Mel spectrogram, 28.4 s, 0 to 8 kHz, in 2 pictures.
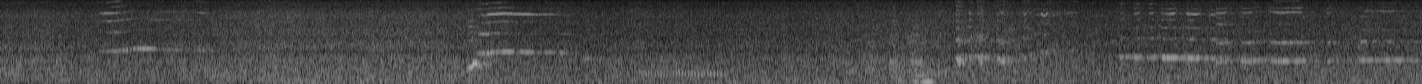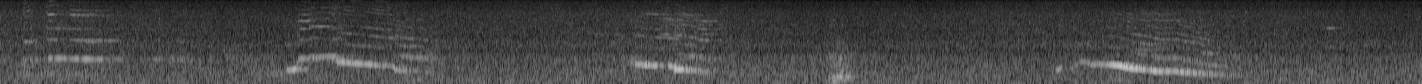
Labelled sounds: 1.0	1.8	humpback whale, 2.3 to 7.6 kHz
4.7	5.7	humpback whale, 1.1 to 7.2 kHz
9.6	10.9	humpback whale, 0.78 to 1.4 kHz
11.2	13.1	humpback whale, 0.78 to 7.6 kHz
13.6	14.1	humpback whale, 0.84 to 5.3 kHz
14.7	15.4	humpback whale, 0.84 to 4.7 kHz
17.1	18.6	humpback whale, 0.78 to 7.6 kHz
20.5	21.4	humpback whale, 0.78 to 4.8 kHz
25.0	26.4	humpback whale, 0.78 to 4.8 kHz

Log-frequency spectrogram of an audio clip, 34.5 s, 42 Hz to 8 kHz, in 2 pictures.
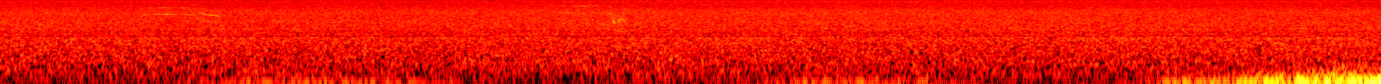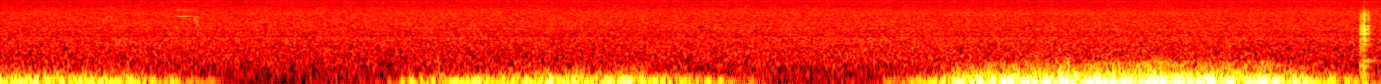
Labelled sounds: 1.9	2.2	killer whale, northern resident, G clan, GG subclan, call N23ii, 3.1 to 3.2 kHz
19.5	19.7	killer whale, northern resident, G clan, GG subclan, call N23ii, 2.8 to 2.9 kHz

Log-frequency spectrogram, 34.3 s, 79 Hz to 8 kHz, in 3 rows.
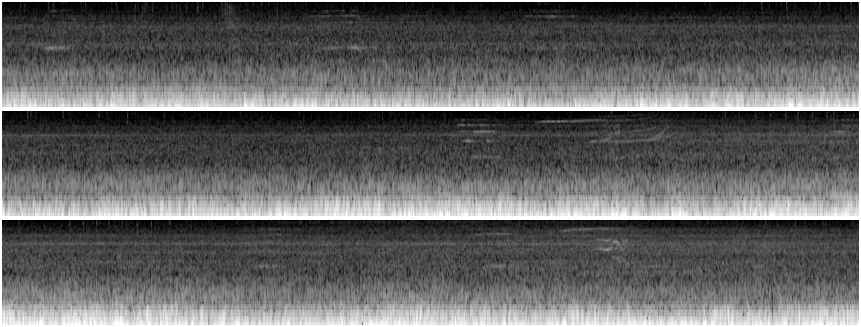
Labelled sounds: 4.1	4.8	killer whale, 3.2 to 5.4 kHz
17.4	18.1	killer whale, 2.1 to 5.3 kHz
29.1	29.7	killer whale, 4.0 to 5.2 kHz
30.2	31.3	killer whale, 1.5 to 5.6 kHz

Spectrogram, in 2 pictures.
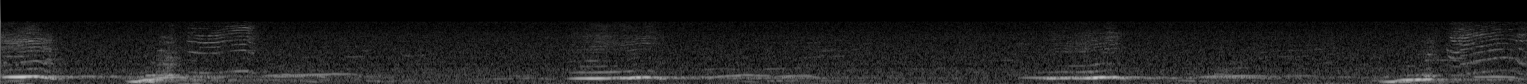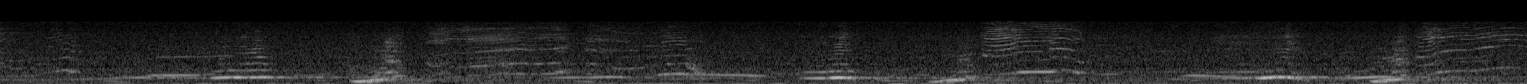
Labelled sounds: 0.0	0.6	humpback whale, 0.93 to 3.4 kHz
1.9	2.6	humpback whale, 1.5 to 5.7 kHz
5.8	6.1	humpback whale, 0.80 to 0.90 kHz
10.9	11.2	humpback whale, 0.86 to 1.0 kHz
14.2	15.3	humpback whale, 0.80 to 4.5 kHz
16.8	18.0	humpback whale, 0.90 to 1.7 kHz
19.5	21.0	humpback whale, 0.80 to 5.5 kHz
21.4	22.2	humpback whale, 1.4 to 4.4 kHz
24.8	26.1	humpback whale, 1.3 to 7.7 kHz
29.1	30.5	humpback whale, 0.80 to 6.4 kHz

